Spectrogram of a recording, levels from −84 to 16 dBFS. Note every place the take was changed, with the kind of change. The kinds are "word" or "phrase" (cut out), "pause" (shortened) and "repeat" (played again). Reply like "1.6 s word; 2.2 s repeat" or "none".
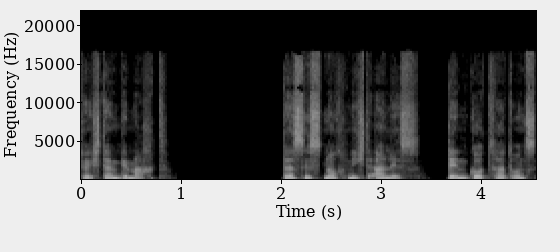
none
